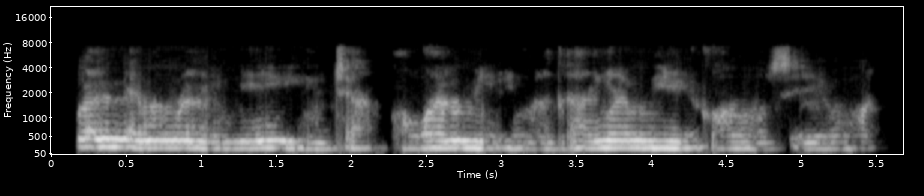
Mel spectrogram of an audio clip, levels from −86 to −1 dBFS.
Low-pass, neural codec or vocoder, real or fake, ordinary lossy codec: 7.2 kHz; codec, 24 kHz, 1.5 kbps, HILCodec; fake; none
